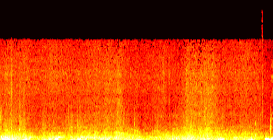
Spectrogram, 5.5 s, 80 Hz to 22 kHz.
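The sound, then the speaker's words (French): Waves and spray rush steadily around a heeling sailboat moving fast at about 6.5 knots in strong wind and fine rain, a continuous loud wash of water with low rumbling and gusts of wind against the microphone, with no voices. “Je sens les fines gouttelettes de pluie sur mon visage et les embruns des vagues.”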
